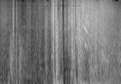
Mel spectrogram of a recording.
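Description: Gunfire bursts in rapid shots.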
